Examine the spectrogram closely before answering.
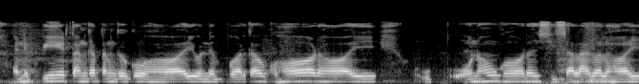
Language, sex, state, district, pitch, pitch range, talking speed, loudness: Bajjika, male, Bihar, Vaishali, 130 Hz, 125-130 Hz, 120 wpm, -13 LUFS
